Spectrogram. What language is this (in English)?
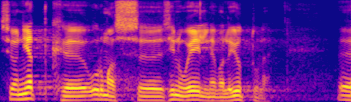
Estonian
